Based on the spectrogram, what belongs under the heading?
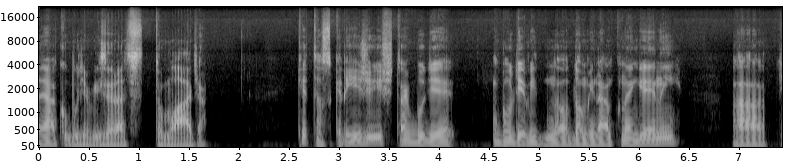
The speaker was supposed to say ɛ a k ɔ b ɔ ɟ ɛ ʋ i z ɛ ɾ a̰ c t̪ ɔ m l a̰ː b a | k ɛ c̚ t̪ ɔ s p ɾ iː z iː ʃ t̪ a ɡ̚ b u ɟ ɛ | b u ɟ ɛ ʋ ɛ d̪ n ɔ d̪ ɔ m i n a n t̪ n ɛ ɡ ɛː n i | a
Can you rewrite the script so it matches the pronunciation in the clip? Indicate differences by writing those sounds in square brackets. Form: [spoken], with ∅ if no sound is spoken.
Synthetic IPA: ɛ a k ɔ b [u] ɟ ɛ ʋ i z ɛ ɾ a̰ c t̪ ɔ m l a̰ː [ɟ] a | k ɛ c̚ t̪ ɔ s [k] ɾ iː [ʒ] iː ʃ t̪ a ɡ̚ b u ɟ ɛ | b u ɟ ɛ ʋ [i] d̪ n ɔ d̪ ɔ m i n a n t̪ n ɛ ɡ ɛː n i | a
